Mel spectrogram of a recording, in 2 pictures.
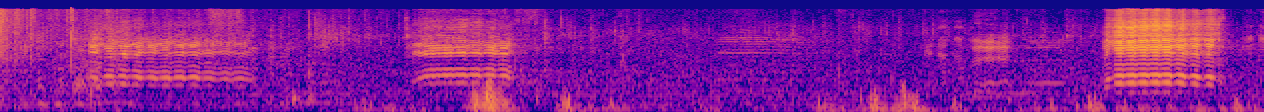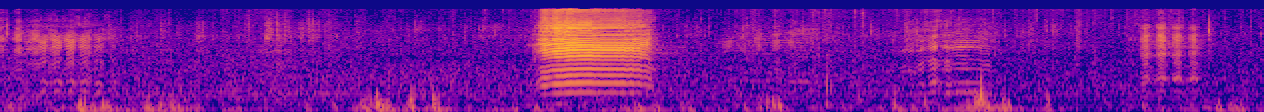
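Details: Zwartbles ewes on a regenerative farm in County Kilkenny, Ireland, rushing across to their evening field and meal: loud wavering bleats at irregular intervals, about five in twelve seconds, over trampling and rustling.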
